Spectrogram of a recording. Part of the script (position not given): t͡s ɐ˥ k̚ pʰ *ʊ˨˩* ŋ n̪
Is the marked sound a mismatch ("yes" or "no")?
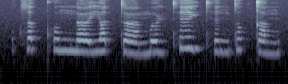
yes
